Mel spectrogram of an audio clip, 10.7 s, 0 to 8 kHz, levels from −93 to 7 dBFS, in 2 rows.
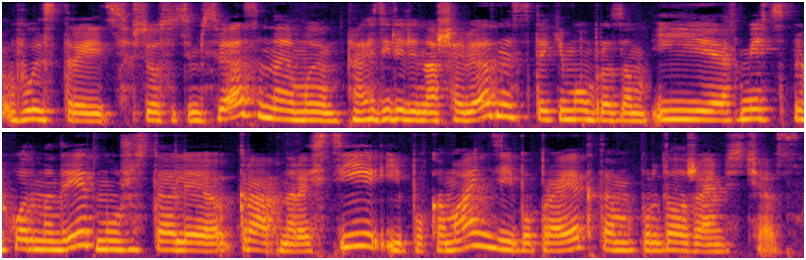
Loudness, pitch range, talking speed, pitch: -13 LUFS, 185-215 Hz, 165 wpm, 200 Hz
